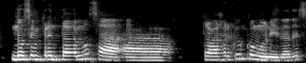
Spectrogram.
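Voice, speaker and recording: This man's pitch is high, and his intonation stays fairly even. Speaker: artist and community art workshop leader. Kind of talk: online workshop Q&A and closing. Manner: many filler words, halting.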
